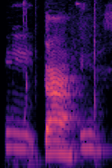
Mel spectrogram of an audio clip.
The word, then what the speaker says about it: città: las palabras del italiano, todas las palabras que Ujú. cargan el acento en la última sílaba llevan tilde. Por ejemplo, la palabra università. Chita. Città.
